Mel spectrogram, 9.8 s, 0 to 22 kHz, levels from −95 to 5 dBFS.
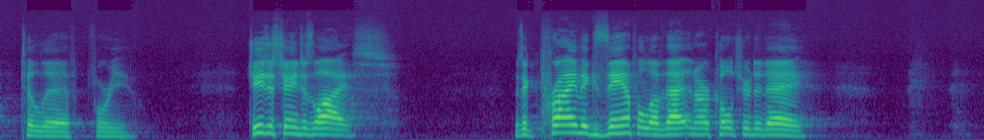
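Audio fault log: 6.85 s, dropped samples: a single sharp click cuts through the speech at this point, most likely because roughly one sample went missing from the stream. With that value skipped, the waveform steps abruptly from one level to a later one instead of moving smoothly. That tiny discontinuity is far too brief to remove any sound, but it registers as a click. On a spectrogram it shows as one thin vertical line spanning the frequency range.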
